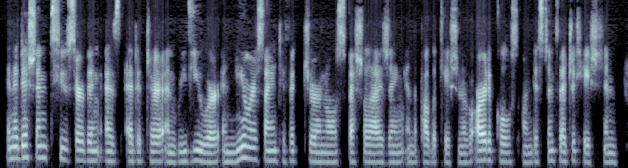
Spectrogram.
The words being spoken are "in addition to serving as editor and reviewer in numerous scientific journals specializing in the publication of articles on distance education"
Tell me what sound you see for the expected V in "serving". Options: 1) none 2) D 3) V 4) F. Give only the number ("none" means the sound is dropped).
3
